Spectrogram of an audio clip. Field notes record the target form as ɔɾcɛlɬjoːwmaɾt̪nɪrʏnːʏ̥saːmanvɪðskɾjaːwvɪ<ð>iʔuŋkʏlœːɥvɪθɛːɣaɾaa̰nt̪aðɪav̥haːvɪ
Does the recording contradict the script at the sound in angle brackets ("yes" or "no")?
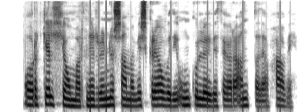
no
